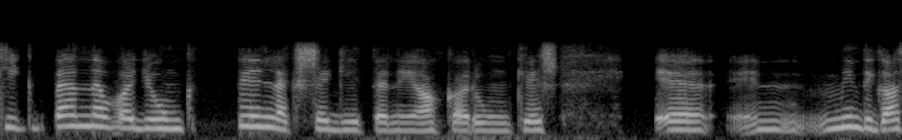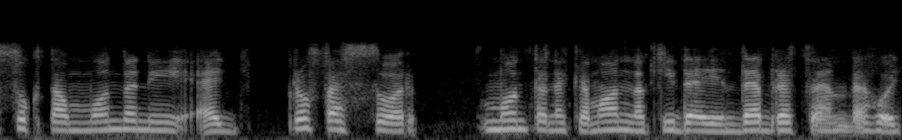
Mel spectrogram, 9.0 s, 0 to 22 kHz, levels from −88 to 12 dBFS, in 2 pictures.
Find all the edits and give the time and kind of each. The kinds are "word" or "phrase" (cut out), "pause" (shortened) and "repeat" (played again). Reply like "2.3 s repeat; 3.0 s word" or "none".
none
